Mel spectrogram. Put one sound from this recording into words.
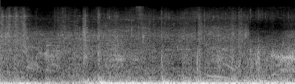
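A large explosion booms and roars.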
